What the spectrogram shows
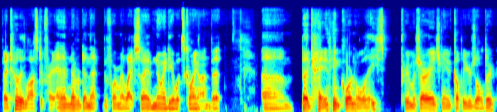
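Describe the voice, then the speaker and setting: A man in his thirties co-hosting a casual podcast, his voice a little raspy and dry from a recent loss of voice, telling stories with easy laughs. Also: sits low, fairly quick. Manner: relaxed storytelling, laughing often. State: hoarse, recovering voice. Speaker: podcast co-host. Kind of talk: casual chat.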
